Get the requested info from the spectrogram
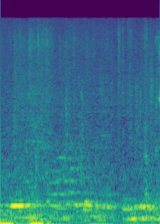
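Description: Pages of a Bible being turned and handled at a wooden pulpit. Low thumps of handling reach the microphone in the first half second, then a faint low tone is heard twice.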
